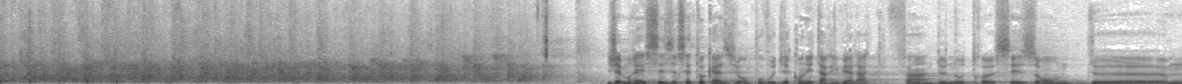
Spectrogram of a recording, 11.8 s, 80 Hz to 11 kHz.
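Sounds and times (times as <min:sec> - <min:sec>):
conference audience applauding the speaker: 0:00.0 - 0:06.0
speech: 0:06.1 - 0:11.8.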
